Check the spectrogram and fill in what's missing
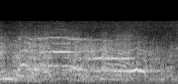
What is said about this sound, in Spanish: Hombre, este gallo es descendiente directo el gallo que le cantó a San Pedro, ¿te das cuenta?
